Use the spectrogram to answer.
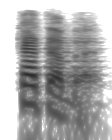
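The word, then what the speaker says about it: كَتَبَ: Kalimah atau lafaz yang hanya 3 huruf, itu nabernya di huruf pertama. Contoh kataba, itu bacanya kataba. Hadara, ngoten niku. Nek naberi enggak di awal, nanti ono tawalute nyeret titik. Kataba, hadar, salah. Jadi pokok saben kalimat 3 huruf, huruf awal langsung ditekan.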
